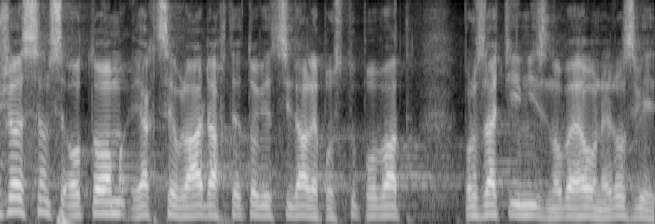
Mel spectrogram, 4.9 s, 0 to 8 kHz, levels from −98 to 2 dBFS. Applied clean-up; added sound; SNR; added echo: none; none; none; none.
